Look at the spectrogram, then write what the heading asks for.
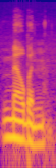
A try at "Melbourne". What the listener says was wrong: Yeah, but no, they pronounce it Melbourne. There's no R's. It's Melbourne.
